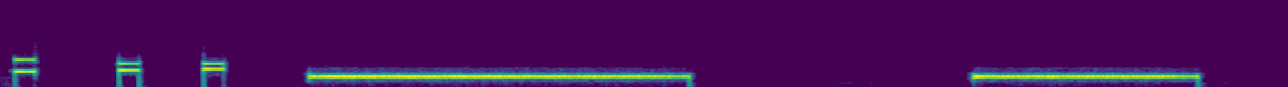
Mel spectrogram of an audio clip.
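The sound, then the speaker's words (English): Telephone keypad tones as an outgoing call is dialed: three short beeps, then two long steady tones separated by silence, the first about two seconds long and the second about one. “I'm going to dial Naomi right now, and hopefully she picks up. We'll see what she has to say. Here we go.”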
